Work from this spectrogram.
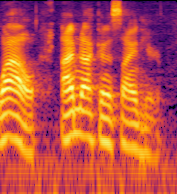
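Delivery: ordinary talk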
